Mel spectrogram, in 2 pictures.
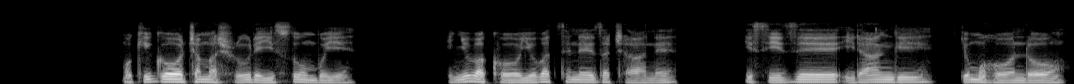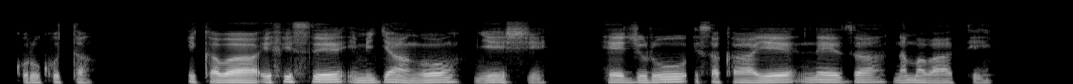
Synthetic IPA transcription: mukʰiɡo̞t͡ʃamaʃuːɾejisuːmbuje̞ | iɲuβakʰo̞juːβat͡se̞ne̞ːzat͡ʃaːne̞ | isize̞iɾaːŋɡi | ɾɟumuɦo̞ːndo̞ | kuɾukʰutʰa | ikʰaβaifise̞imiɾɟaːŋɡo̞mɲiːnʃi | he̞ːd͡ʒuɾuisakʰaje̞ne̞ːzanamaβaːti

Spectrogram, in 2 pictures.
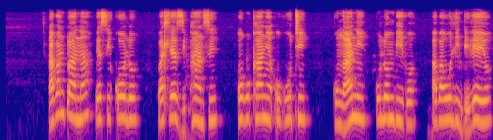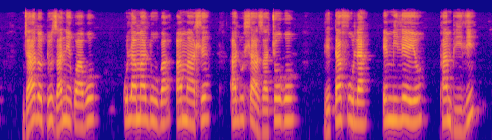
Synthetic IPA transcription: aβantʼwanaβesiɣɔlɔ | βaɬezipʰant͡sʼi | oɣukʰaɲaʔuɣutʰi | ɣuŋaniɣulom̩βiɣɔ | aβawulindʱɛlɛjɔ | nd͡ʒʱalɔd̥ʱuzanɛɣwaβɔ | ɣulamaluβaːmaɬɛ | aluɬazat͡ʃʼɔɣɔ | lɛtʼafula | emilɛjɔ | pʰambʱiːli

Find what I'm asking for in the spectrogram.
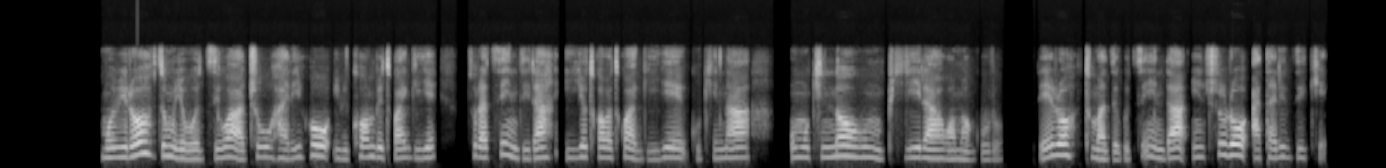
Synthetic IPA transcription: muβiɾo̞vjumujo̞βo̞ziwaːt͡ʃuɦaɾiho̞ʔiβikʰo̞ːmbitwaːɡije̞ | tʰuɾat͡siːndiɾaijo̞twaːβatwaːɡije̞ɡ̥ukʰina | umukʰino̞wumupʰiɾawamaɡuɾu | ɾe̞ːɾo̞tumaze̞ɡut͡siːndainʃuɾoʔataɾizikʰḛ

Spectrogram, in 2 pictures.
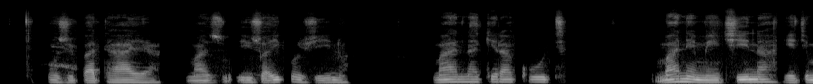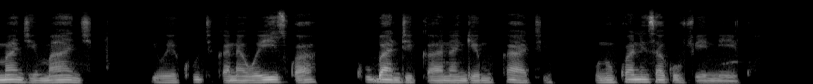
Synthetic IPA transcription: muʐipataja | maiʐaiko̞ʐino̞ | manakiɾakuti̥ | mane̞mit͡ʃinaje̞t͡ʃimand͡ʒe̞mand͡ʒe | iwe̞kʰuti̥kanaweizwa | kuɓandikanaŋɡe̞mukatʰi | uno̞kwanisakuvʱe̞ne̞ːkwa

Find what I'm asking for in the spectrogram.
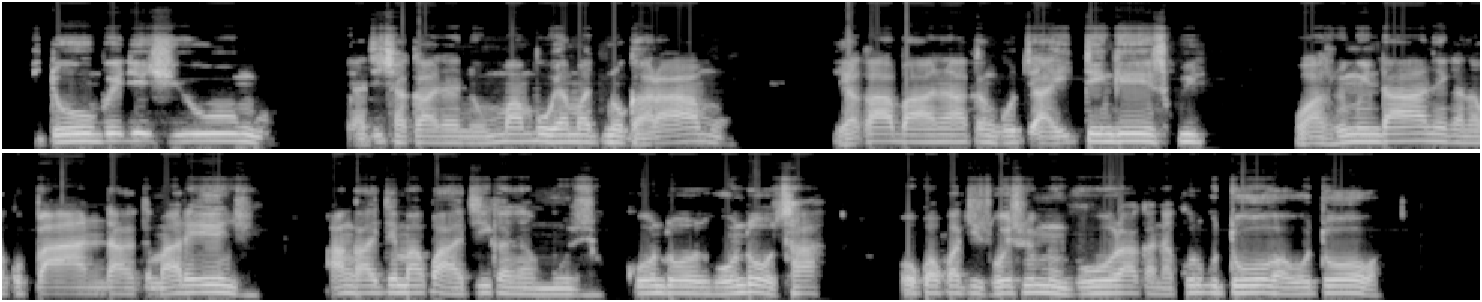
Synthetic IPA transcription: mitombeɗiet͡ʃiuŋɡu | ja̰tit͡ʃakatanomumamɓoujamatino̞ɡʱaɾamo | ja̰kaɓanaːkaŋɡo̞tiaite̞ŋɡeswi | ɦwazwemwindanekanakupandakemaɾend͡ʒi | a̰ŋɡait̬e̞makwatikanamuzikooɦondo̞t͡sa | o̰kwakwatizwoiswemuɱvuɾakanakuɾik̬utoʋawotoːwa

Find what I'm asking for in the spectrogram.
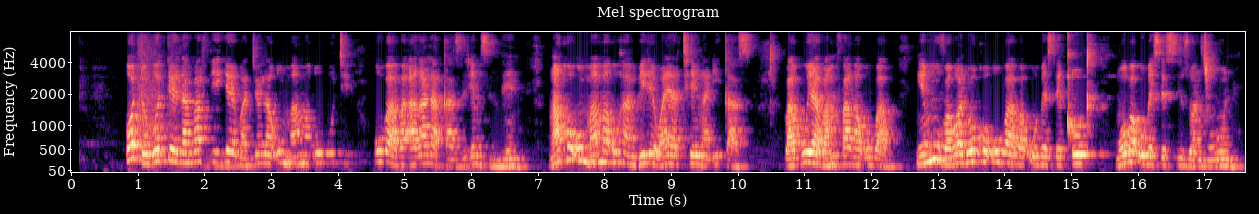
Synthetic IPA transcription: ɔd̥ʱɔɣɔtʼɛlaβafiɣɛβat͡ʃʼɛlaʔumamaʔuɣutʰi | uβaβaʔaɣalaɡ̥ʱaziʔem̩zimbʱeːni | ŋakʰɔʔumamaʔuhambʱilɛwajatʰɛŋaʔiɡ̥ʱazi̥ | βaβujaβam̩faɣaʔuβaːβa | ŋemuvaɣwalɔkʰɔʔuβaβaʔuβɛsɛǃɔǁɛ̥ŋɔβaʔuβɛsesizwaŋ͡ǀʱɔːnɛ

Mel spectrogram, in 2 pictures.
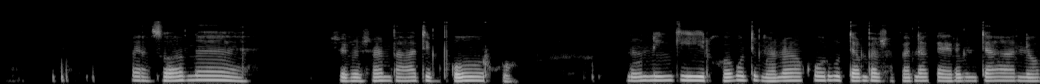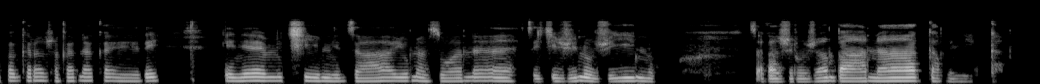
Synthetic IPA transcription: mazuwana | ʐ̥iruʐambaːtimpʰorwo | noniŋɡirwakutimwanawakourikutambaʐakanakaɦe̞ɾe̞mutaniwakaɡʱaɾaʐakanakaɦe̞ːre̞ | ŋɡe̞ɲajajemut͡ʃinid͡zajo̞mazuwanad͡zet͡ʃiʐinuʐiːn̤u | sa̰kaʐinuʐambaːnakamuɲiːkḁ

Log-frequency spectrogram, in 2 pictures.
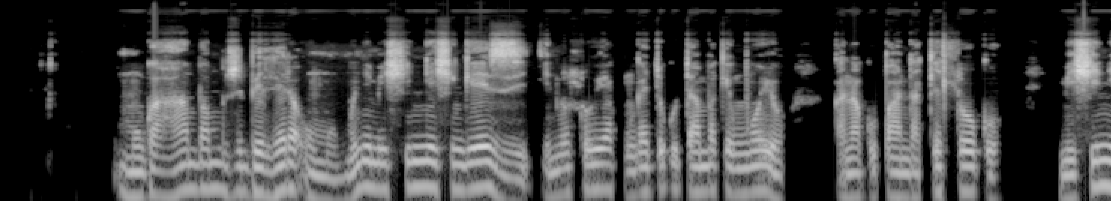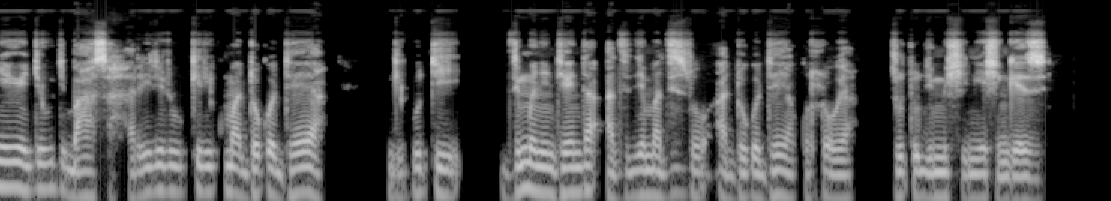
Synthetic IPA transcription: mukaɦambamuʐibʱe̞ɮe̞ɾaʔumumune̞miʃinije̞ʃiŋɡe̞ziːno̞ɬo̞ujakuŋɡaitokutambake̞mo̞jo̞ | ka̰nakupandake̞ɬo̞ko̞ | miʃiniːjoindiokut̬iɓasaririrukiɾikumadʱo̞ko̞dʱe̞ja | ŋɡe̞kuti | d͡zimwe̞ninte̞ndaʔad͡ziɗimad͡ziso̞̰ʔadʱo̞ko̞dʱe̞jakuɬouja | d͡zotoɗimiʃinije̞ʃiŋɡe̞ːzi

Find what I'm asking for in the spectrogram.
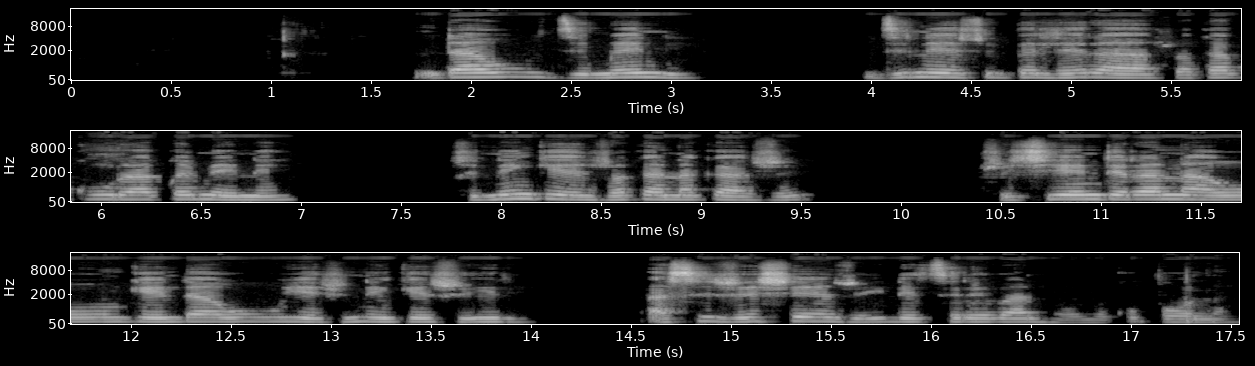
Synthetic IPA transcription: ndaud͡zimwe̞ni | d͡zine̞ʐibʱe̞ɮe̞ɾaʐakakuɾakwe̞me̞ne̞ | ʐ̥ine̞ŋɡe̞ʐakanakaʐi | ʐ̥it͡ʃie̞nde̞ɾanawo̞ŋɡe̞ndauje̞ʐine̞ŋɡe̞ʐiri | a̰siʐe̞ʃe̞ʐeiɗe̞t͡se̞ɾe̞ʋan̤umukupo̞ːna

